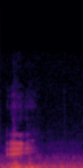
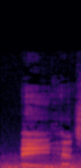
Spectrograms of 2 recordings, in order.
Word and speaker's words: a: pronunciation of the word A. And A has two sounds, ah and A. But in America, we always say A. But most other countries, they say ah.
